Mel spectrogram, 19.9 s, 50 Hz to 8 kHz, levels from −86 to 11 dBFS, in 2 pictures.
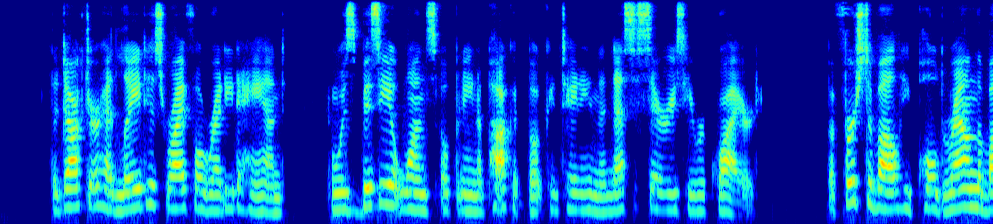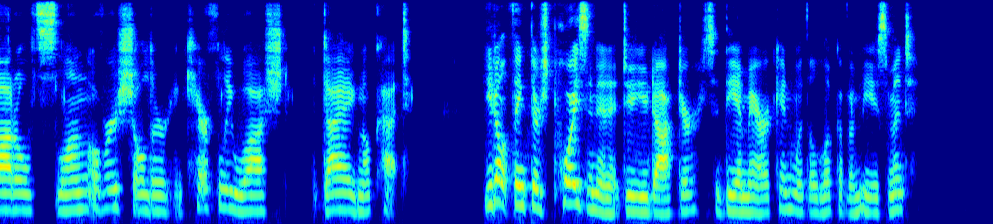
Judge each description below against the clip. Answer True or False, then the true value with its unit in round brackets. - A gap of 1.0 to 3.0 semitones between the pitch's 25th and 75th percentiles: True (2.7 semitones)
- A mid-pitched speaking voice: True (175 Hz)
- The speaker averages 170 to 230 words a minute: True (180 wpm)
